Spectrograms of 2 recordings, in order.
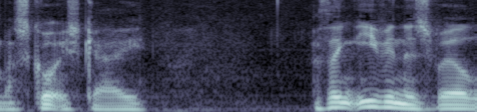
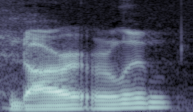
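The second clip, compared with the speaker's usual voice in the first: lightly mocked American country accent; playful American country vowels; 3 semitones higher, 5 dB louder than usual. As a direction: put a touch of country twang on it. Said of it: "country vowels in there".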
